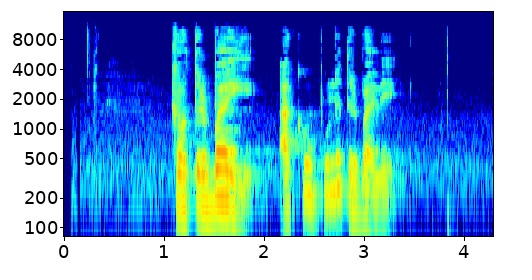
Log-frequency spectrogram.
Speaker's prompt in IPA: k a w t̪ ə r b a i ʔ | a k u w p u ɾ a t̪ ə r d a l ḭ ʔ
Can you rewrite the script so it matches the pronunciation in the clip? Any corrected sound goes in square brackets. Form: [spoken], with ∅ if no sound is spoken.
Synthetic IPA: k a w t̪ ə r b a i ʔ | a k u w p u [l] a t̪ ə r [b] a l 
